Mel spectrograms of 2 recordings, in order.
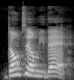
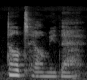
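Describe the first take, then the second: First: Said in the usual way. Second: Very soft whispered reply; imitated whisper. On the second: Paige leaning back to answer Chris, imitated whisper.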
